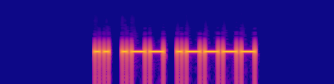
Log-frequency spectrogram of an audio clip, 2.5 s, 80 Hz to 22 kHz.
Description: Morse code, heard as a keyed tone, about 36 wpm, 700 Hz. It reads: IW1
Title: Callsign Prefixes for Top 50 DXCC - 35wpm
